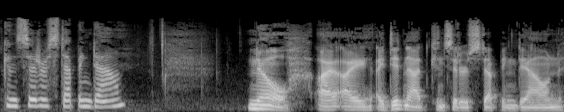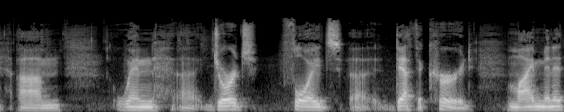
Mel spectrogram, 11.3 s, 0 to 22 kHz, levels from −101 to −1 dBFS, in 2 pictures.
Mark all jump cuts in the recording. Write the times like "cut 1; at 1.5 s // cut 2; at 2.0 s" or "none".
none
